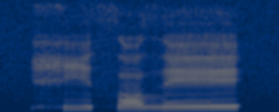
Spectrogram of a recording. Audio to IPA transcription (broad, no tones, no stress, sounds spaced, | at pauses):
h i θ ɒ ð e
